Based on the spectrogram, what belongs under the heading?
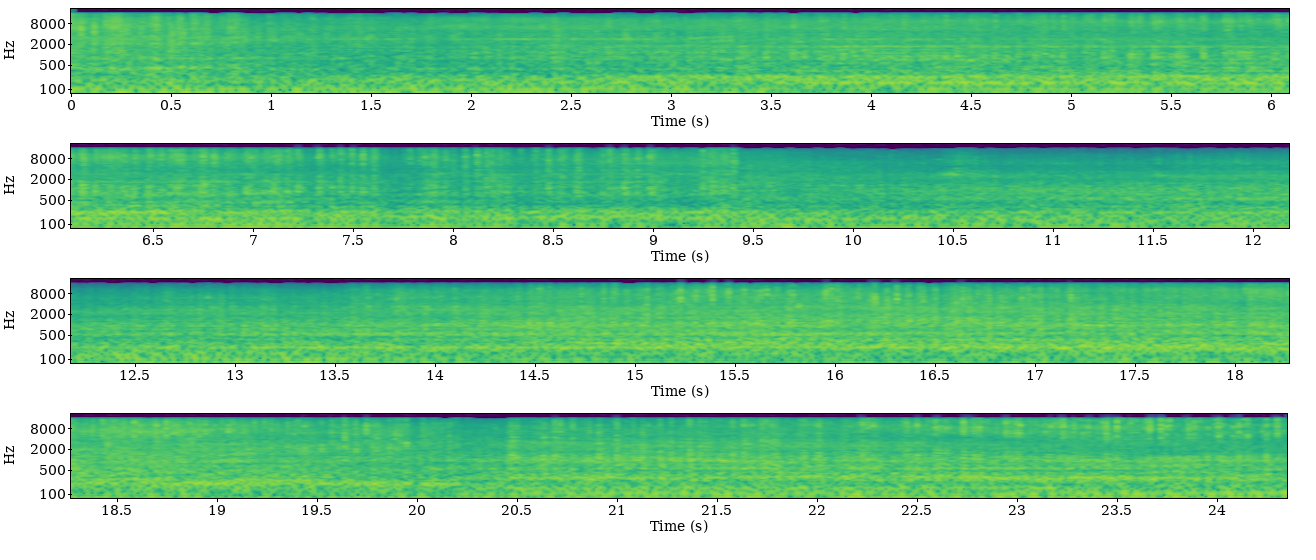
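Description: Drag race car engines running at low speed through the pits: a loud, steady, rough engine rumble.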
